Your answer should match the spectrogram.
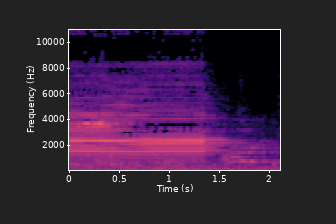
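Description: Arena scoreboard buzzer sounding one long, steady tone that cuts off suddenly about a second and a half in.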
